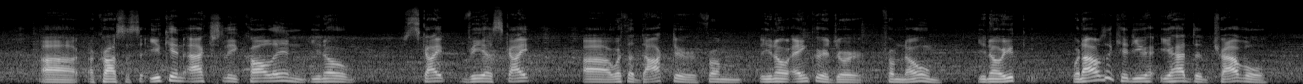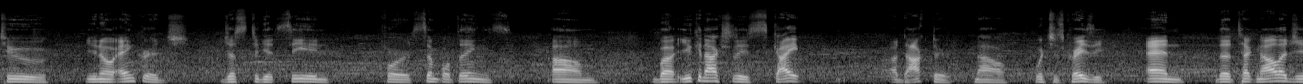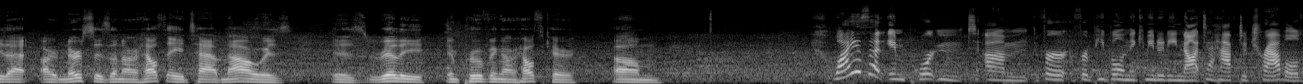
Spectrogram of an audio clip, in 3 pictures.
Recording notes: we visit the 2018 Alaska Federation of Natives conference in Anchorage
